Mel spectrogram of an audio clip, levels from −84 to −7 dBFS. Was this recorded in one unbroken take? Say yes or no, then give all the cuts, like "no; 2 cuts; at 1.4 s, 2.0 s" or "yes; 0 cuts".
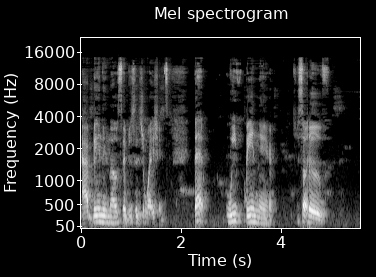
no; 2 cuts; at 3.3 s, 4.5 s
